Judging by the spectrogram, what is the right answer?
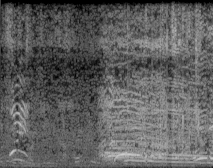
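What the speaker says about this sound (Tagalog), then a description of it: "Crowd goes crazy!" A street magic show crowd at the Vivid Festival in Sydney breaks into loud cheering and shouting halfway through, swelling from background chatter into a sustained roar with excited voices on top.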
